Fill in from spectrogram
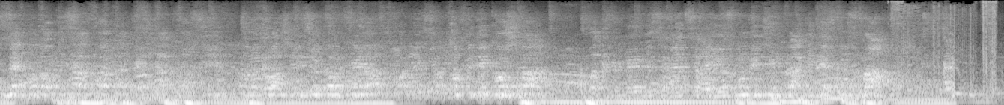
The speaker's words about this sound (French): le public est très, très, très, très, très, très chaud. On est au milieu de la foule.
